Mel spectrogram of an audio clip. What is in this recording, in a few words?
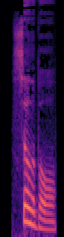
"syllable", English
